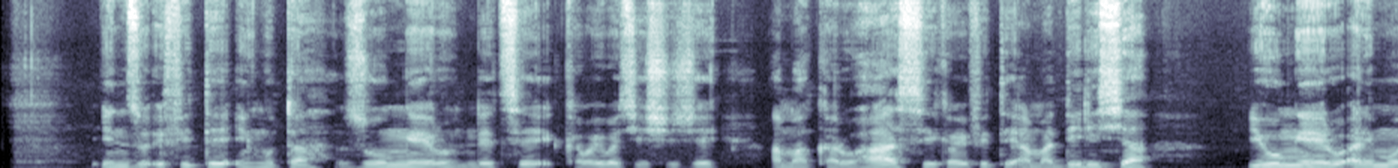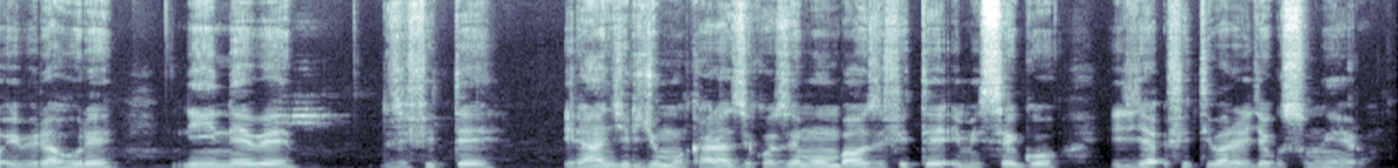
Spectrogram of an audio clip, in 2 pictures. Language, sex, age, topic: Kinyarwanda, male, 18-24, finance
